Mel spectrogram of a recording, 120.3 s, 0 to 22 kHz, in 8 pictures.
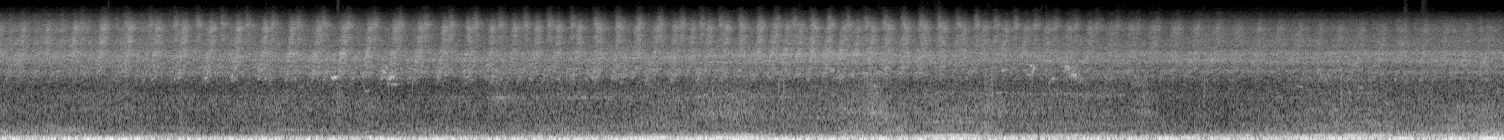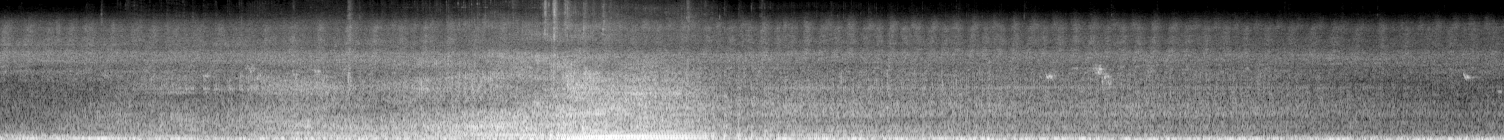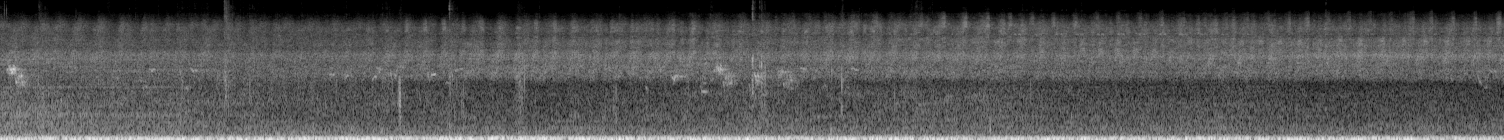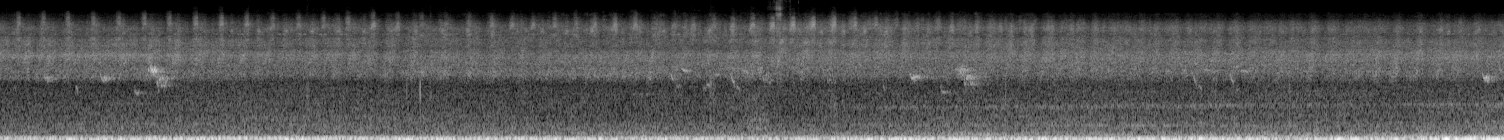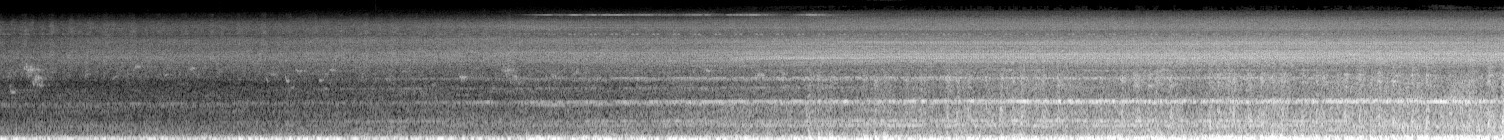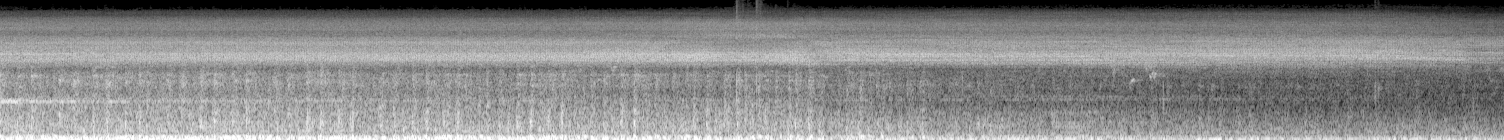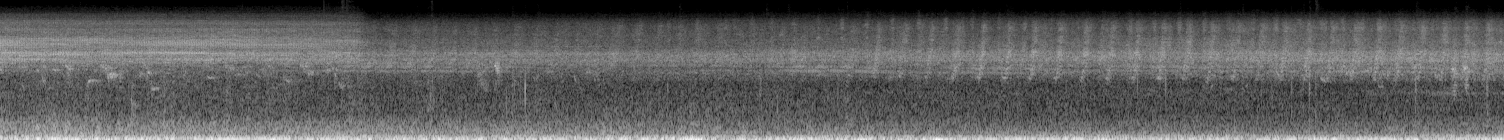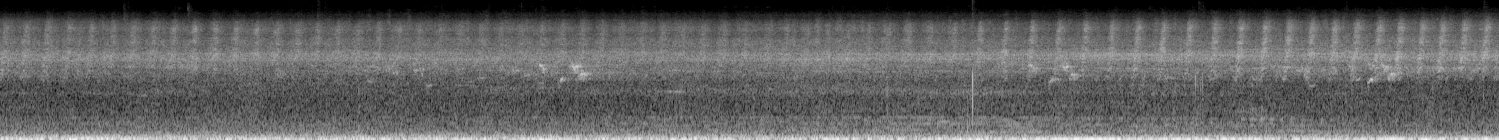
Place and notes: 楊梅市富岡里, Taoyuan County - in the Abandoned factory
in the Abandoned factory, Birdsong sound, Cicadas sound, Traffic Sound, Far from the Trains traveling through
Yangmei City, Taoyuan County, Taiwan, 6 August 2014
